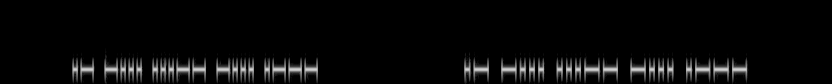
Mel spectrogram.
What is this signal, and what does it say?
Morse code, heard as a keyed tone, about 28 wpm, 700 Hz. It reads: AB3BJ AB3BJ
